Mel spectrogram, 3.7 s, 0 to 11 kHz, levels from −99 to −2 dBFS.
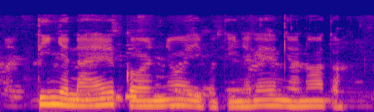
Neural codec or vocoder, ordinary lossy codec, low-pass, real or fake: none; none; 7.2 kHz; real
